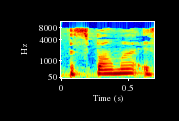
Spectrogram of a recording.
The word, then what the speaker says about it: Espoma: Espoma is spelled E-S-P as in Peter, O-M as in Mary, A.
